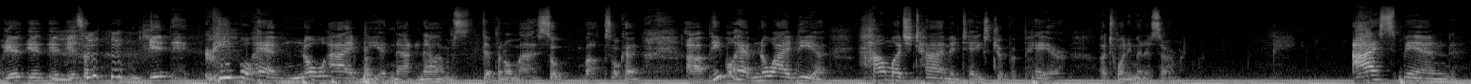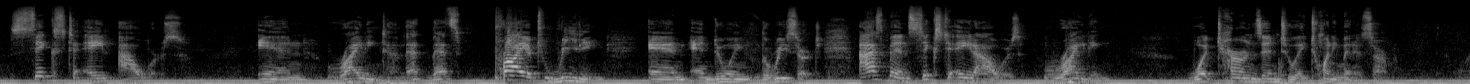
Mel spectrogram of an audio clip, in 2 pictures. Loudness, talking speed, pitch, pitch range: -29 LUFS, 135 wpm, 155 Hz, 120-170 Hz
